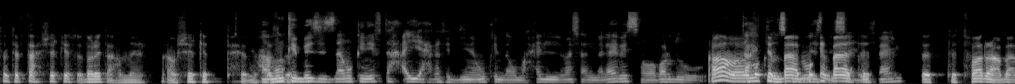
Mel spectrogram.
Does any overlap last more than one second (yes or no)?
yes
